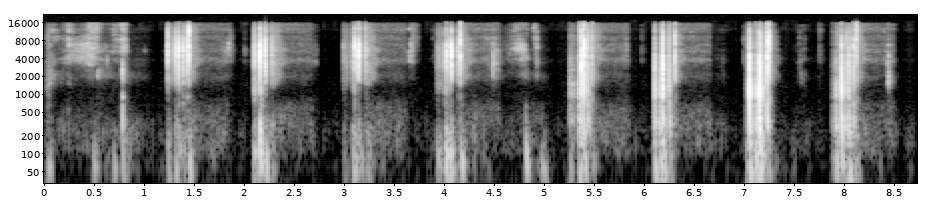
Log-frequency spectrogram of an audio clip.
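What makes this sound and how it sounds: Long nails tap and scratch on a small, flat, hollow pink cardboard blush box. The result is a series of short, dry, crisp taps with bright scratchy rasps, separated by brief pauses, with almost no low end or ring.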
